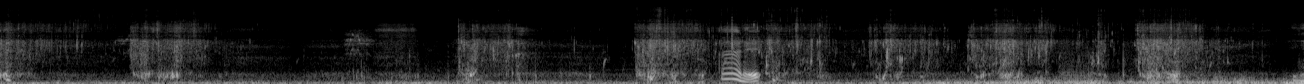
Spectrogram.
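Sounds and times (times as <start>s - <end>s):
water splashing: 0.0s - 2.4s, 4.5s - 12.4s
low rumble: 2.0s - 13.0s.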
